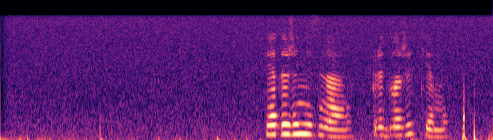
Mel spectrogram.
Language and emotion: Russian, neutral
